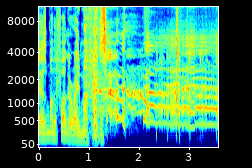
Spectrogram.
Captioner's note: both laugh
